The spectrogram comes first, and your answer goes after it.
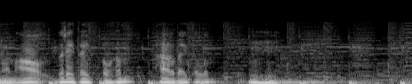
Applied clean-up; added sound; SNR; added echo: none; none; none; none.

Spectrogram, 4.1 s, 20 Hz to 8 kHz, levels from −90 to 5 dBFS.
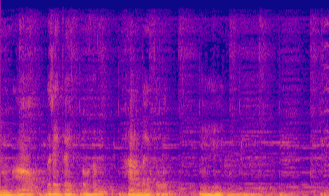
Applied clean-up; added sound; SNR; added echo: none; none; none; reverberation time 0.8 s.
